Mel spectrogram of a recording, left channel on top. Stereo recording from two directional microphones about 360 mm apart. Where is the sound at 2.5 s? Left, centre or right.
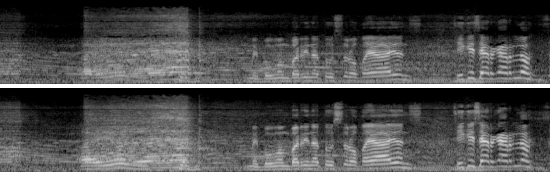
Centre.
